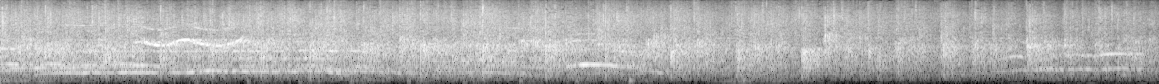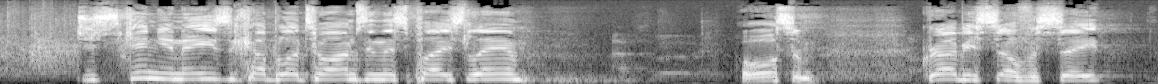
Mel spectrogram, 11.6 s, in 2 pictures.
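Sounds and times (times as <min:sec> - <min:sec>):
audience clapping welcoming a speaker to the stage: 0:00.0 - 0:07.4
whistle: 0:00.6 - 0:01.4
speech: 0:06.2 - 0:08.6, 0:09.5 - 0:11.4.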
